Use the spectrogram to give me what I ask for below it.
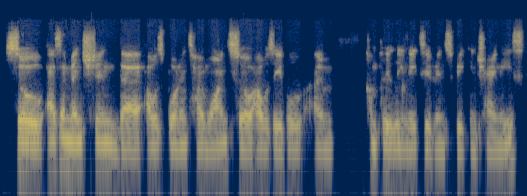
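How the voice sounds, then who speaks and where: A man's voice: low-pitched, little pitch movement, moderate pace, no room sound, rough recording. A man raised in the United States, a company head answering interview questions over a video call, chatty with fillers and restarts. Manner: conversational, many fillers and restarts. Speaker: company CEO, guest.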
